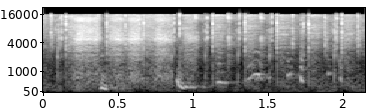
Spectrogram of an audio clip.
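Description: Handheld chiropractic adjusting instrument clicking against the foot, a run of short sharp clicks, with a few brief rising squeaks in the first second and a half.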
